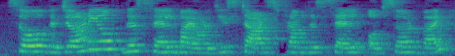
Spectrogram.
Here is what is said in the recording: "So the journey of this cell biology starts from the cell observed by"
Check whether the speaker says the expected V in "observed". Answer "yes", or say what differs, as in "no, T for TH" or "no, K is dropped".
no, V is dropped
